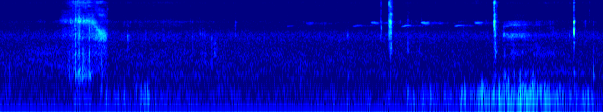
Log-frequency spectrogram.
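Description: Quiet eating sounds: a short breathy intake of air through the mouth about a second in, then light clicks of a metal spoon against a plastic tub and a low rumble near the end.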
